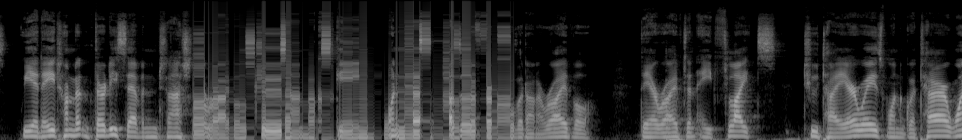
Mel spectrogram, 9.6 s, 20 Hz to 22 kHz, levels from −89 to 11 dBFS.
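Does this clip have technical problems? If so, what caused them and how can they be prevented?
Yes. From 1.93 to 5.14 s the speech collapses into a rigid, metallic buzz at about 93.8 Hz that still loosely follows the words: robotic sound from repeated short buffers. The likely cause is audio arriving too seldom, so the playback side loops a stretch of roughly 11 ms (one cycle of that buzz) and skips most of the real signal, around 70 percent. Unlike a codec's warbly smearing, the buzz here sits at a fixed rate. Preventing it means giving the audio path a larger or adaptive jitter buffer and enough processing headroom that new audio always arrives before the old runs out.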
